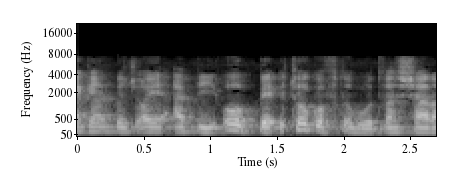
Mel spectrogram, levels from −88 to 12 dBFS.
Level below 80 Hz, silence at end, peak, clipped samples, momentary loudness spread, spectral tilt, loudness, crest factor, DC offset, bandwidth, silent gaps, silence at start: -64 dBFS; 0 s; -4 dBFS; under 0.1%; 4 LU; -5.5 dB/octave; -23 LUFS; 18 dB; under 0.1%; 7.6 kHz; none; 0 s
